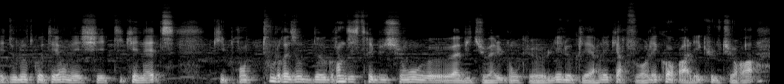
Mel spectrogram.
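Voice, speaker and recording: Against noticeable background noise, a man talks fairly quickly in a fairly low pitch with ordinary pitch variation. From Paris, France. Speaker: event organizer. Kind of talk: interview.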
